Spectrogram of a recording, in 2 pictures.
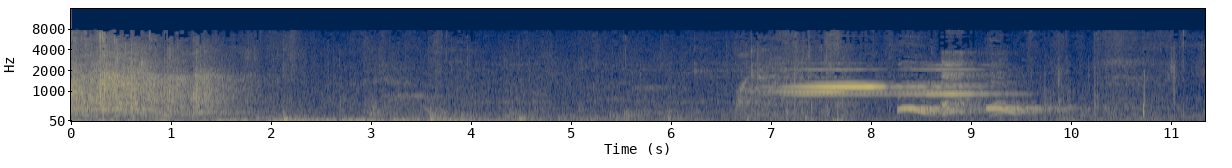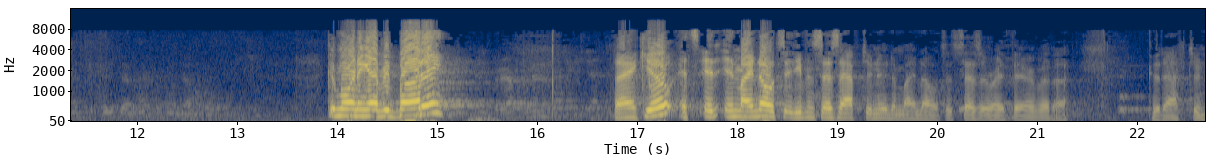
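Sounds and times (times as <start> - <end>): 
audience clapping: 0.0 - 2.0
speech: 14.0 - 15.1, 16.8 - 22.6.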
